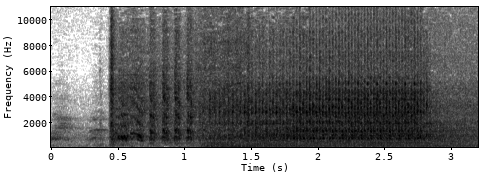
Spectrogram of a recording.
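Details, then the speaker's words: Lexus RX300 on a cold start cranks with a few quick pulses, then catches with a loud metallic rattle for about two seconds before settling; happens only on cold start, runs great otherwise; owner suspects too much oil after a recent oil change. "okay it's a loud rattling noise whenever you start it and here it goes all right start"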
